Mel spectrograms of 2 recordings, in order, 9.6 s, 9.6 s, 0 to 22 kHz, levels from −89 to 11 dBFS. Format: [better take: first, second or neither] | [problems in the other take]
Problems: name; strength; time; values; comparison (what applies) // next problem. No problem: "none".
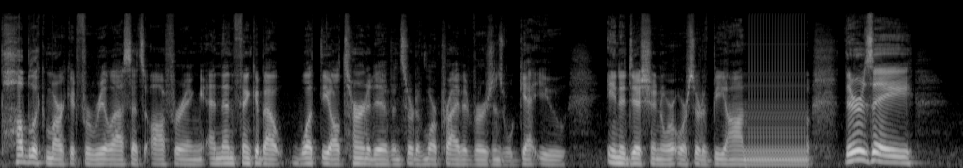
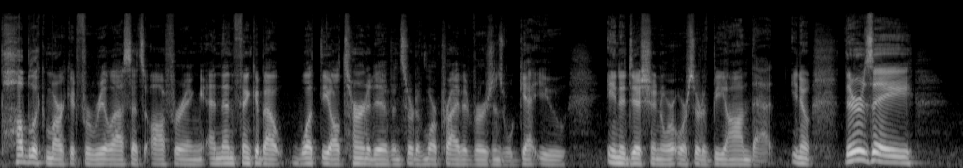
second | audio freezing; at 7.5 s for 0.5 s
